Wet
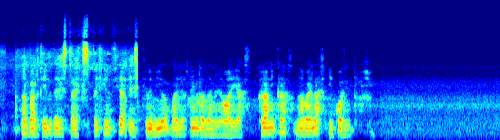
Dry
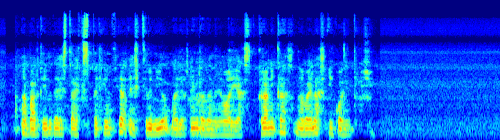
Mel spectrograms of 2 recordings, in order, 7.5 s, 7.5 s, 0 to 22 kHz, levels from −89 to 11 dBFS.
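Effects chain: resonant low-pass 5.4 kHz, resonance Q 3.3, from 2.06 s 990 Hz

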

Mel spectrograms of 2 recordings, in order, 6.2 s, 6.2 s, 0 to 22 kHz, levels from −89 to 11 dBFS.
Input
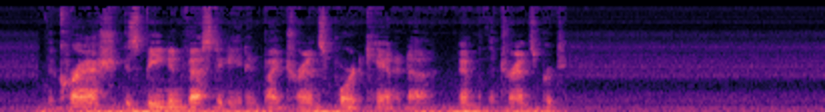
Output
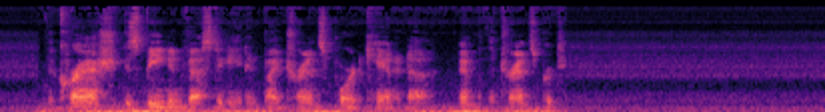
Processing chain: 1.23–3.46 s: compression 2:1, threshold -20 dBFS, peak gain reduction 6 dB

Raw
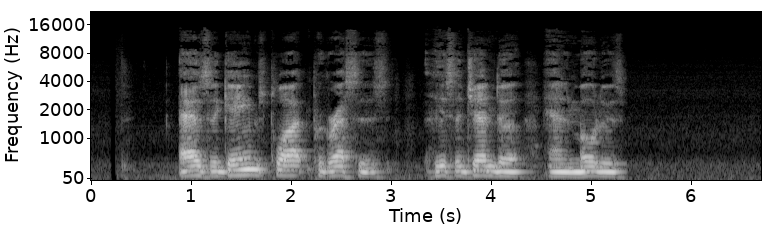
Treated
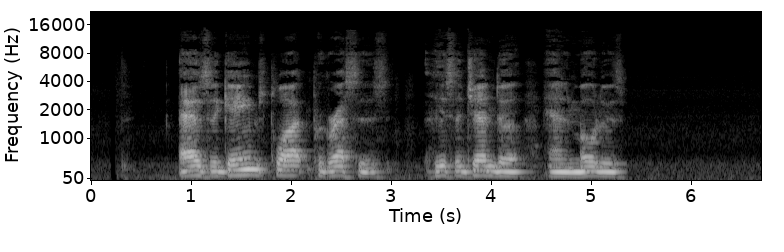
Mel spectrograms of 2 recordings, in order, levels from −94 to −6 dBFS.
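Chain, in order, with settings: 0.91–1.71 s: peaking EQ 2.4 kHz +7 dB 0.32 oct; trim -7 dB

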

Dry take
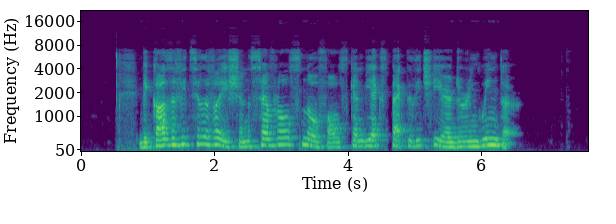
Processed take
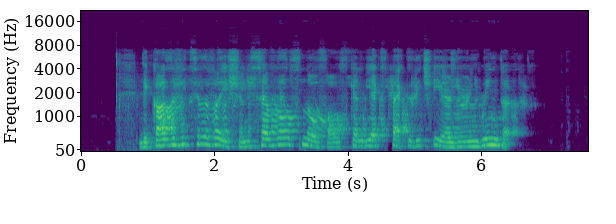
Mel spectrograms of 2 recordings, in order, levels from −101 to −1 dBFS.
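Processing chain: bass shelf 200 Hz -9 dB; repeats whose band climbs or falls 133 ms, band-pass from 860 Hz, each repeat 1.4 oct, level -3 dB; trim -3 dB

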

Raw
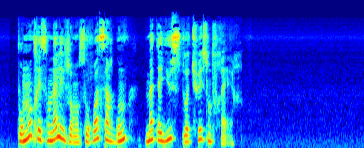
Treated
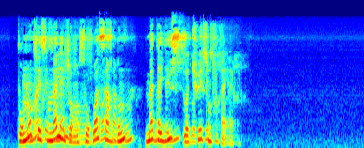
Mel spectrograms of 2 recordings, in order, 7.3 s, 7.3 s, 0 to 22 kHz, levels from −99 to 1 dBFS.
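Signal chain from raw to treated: delay 142 ms -10.5 dB; trim +6.5 dB

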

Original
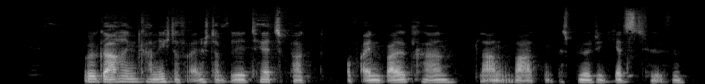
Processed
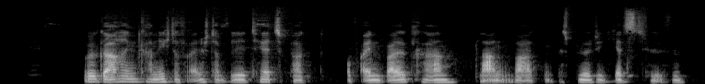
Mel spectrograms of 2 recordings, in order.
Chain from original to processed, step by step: 4.34–4.91 s: graphic EQ 125/1000/4000 Hz +5/+11/-6 dB; trim +1.5 dB

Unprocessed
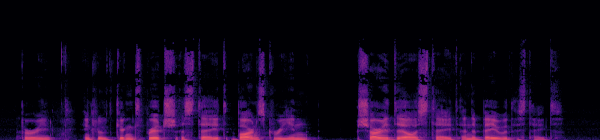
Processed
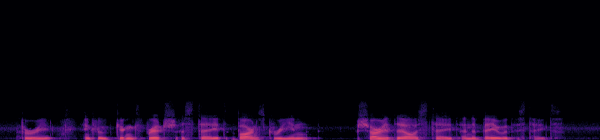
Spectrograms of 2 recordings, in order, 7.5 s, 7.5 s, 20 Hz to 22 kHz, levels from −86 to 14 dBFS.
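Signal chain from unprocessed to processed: cabinet simulation 230–2100 Hz, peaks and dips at 240 Hz -9 dB, 340 Hz +6 dB, 490 Hz -9 dB, 790 Hz -9 dB, 1.2 kHz -4 dB, 2 kHz +10 dB; tape noise reduction on one side only encoder only

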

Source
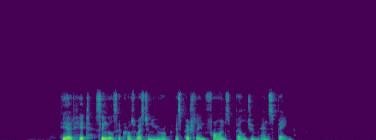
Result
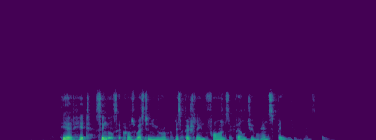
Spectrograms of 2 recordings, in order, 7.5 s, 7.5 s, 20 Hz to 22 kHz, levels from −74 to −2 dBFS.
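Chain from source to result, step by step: 2.14–2.54 s: steep high-pass 310 Hz; 5.64–6.08 s: spectral replace 470–5400 Hz after; delay 856 ms -22 dB; trim -7.5 dB

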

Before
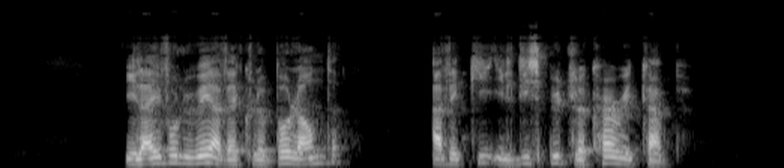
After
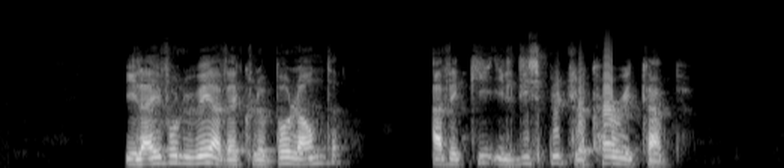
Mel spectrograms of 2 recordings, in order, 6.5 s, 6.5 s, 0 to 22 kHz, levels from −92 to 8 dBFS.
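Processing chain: distance through air 310 m; 4.29–5.10 s: transformer saturation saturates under 1.6 kHz; trim +6.5 dB

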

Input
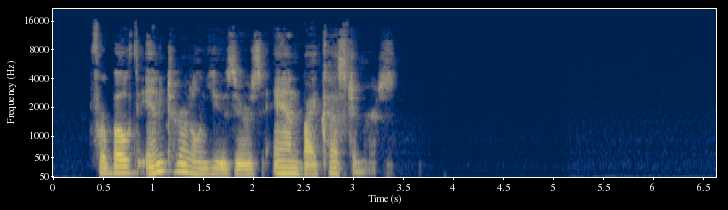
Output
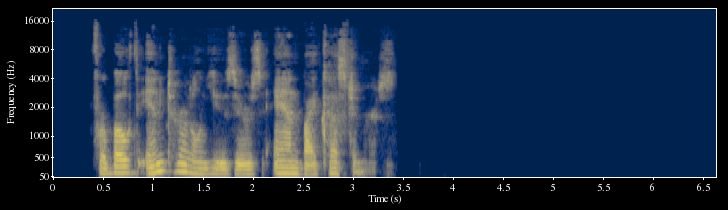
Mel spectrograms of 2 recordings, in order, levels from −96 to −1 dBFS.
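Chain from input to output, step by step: gate -41 dBFS, range -18 dB

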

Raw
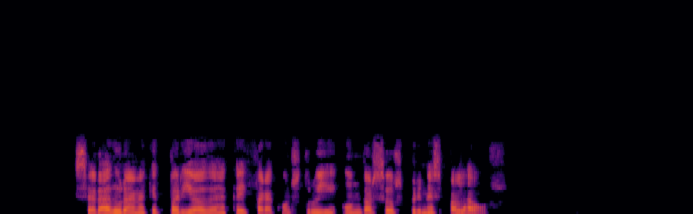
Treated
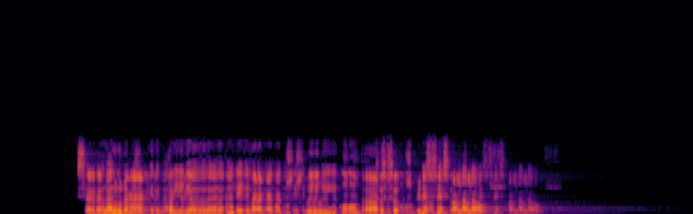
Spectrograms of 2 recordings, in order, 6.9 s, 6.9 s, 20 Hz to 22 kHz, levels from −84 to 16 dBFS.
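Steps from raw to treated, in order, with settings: rippled Chebyshev high-pass 160 Hz, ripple 3 dB; granulator, pitch spread up and down by 0 st; delay 563 ms -15.5 dB; two-slope reverb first 0.33 s, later 3.4 s, from -18 dB, DRR 19.5 dB; trim +7.5 dB

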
